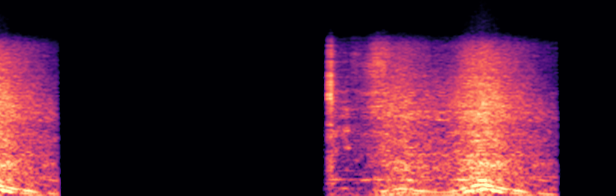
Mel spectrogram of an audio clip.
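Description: A car engine starts after a pause, then revs and accelerates steadily for a couple of seconds at moderate distance, with a brief unrelated burst of noise at the very start and no talk.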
